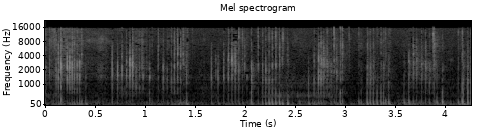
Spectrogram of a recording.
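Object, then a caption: Small carved wooden guiro scraped with a wooden stick. A small carved light-wood, shark-shaped guiro with ridges is moved around close to the microphone while a thin wooden stick scrapes its grooves. The result is a series of dry, ratcheting rasps in uneven bursts, with heavy low-end rumble and brief bright clicks.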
